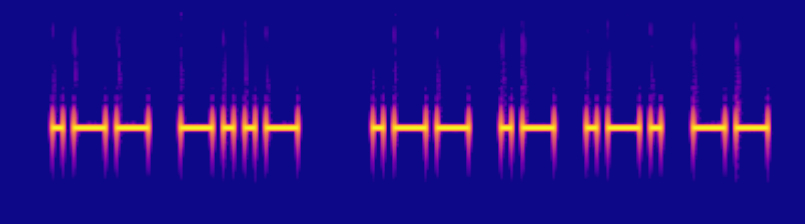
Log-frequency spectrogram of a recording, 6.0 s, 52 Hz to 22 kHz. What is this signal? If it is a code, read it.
Morse code, heard as a keyed tone, about 15 wpm, 700 Hz. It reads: WX WARM
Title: Speed-Racing Common QSO Phrases Encore - 15wpm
